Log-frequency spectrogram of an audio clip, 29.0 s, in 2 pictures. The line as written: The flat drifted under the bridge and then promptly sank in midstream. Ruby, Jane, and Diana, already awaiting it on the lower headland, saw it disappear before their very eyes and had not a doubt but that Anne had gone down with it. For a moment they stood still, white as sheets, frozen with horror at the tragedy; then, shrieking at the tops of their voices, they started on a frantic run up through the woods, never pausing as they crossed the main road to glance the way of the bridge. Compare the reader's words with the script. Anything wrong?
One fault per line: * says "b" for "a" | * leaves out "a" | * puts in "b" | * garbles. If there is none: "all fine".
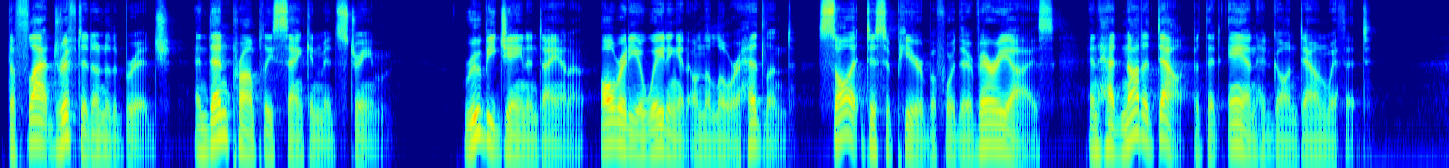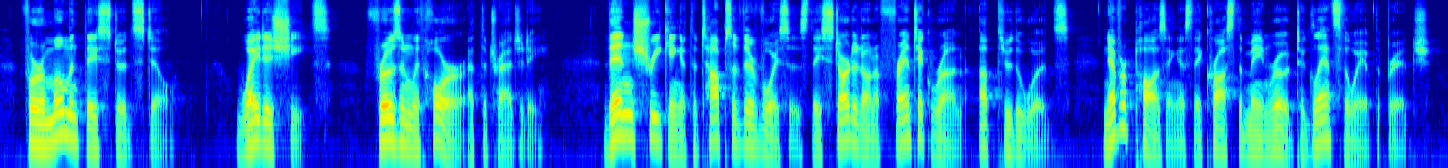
all fine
